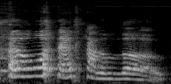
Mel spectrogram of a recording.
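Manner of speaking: high, sassy "nah" to a bad lover; 1 dismissive brush-off. Telling off someone who loves you wrong, sassy dismissal. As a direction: wave them off with attitude. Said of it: "be like".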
